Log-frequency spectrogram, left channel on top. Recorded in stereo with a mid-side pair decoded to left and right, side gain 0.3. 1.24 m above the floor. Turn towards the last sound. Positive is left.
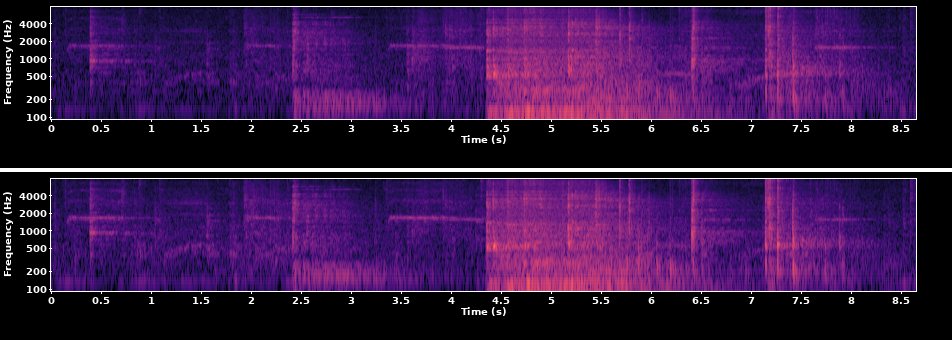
turn(degrees=-60)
